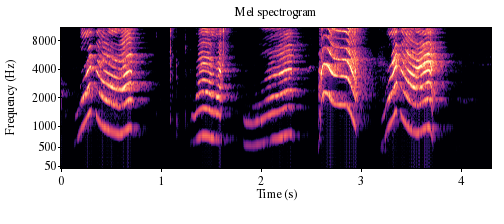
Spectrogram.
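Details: Pet parrot mimicking speech, saying words for mummy and papa and asking for roti: five loud, harmonic, voice-like phrases, each under a second, some gliding up and down, in a quiet room.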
